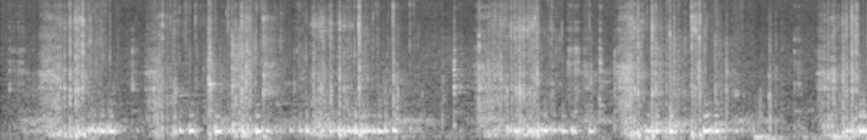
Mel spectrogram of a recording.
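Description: A solid, translucent purple glycerin soap bar, held in the hand, is cut and scraped with a metal blade. Dense runs of soft, crisp scraping strokes come in waves, with a low, muffled body under bright, crackly edges and short pauses between passes.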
